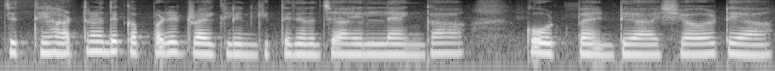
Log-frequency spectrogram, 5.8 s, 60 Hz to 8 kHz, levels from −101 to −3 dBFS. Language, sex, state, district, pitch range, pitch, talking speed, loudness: Punjabi, female, Punjab, Kapurthala, 195-210 Hz, 195 Hz, 165 wpm, -17 LUFS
